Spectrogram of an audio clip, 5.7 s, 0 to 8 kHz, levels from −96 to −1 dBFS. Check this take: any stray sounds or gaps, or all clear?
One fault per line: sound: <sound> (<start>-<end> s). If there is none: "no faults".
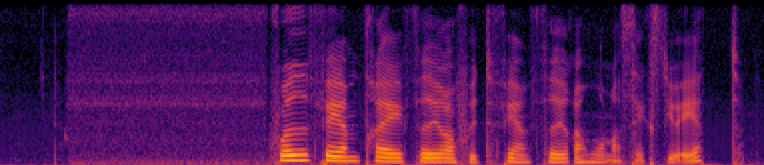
no faults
